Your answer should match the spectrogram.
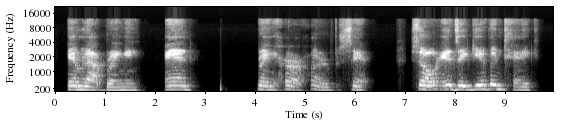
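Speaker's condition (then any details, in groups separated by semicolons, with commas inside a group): ALS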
